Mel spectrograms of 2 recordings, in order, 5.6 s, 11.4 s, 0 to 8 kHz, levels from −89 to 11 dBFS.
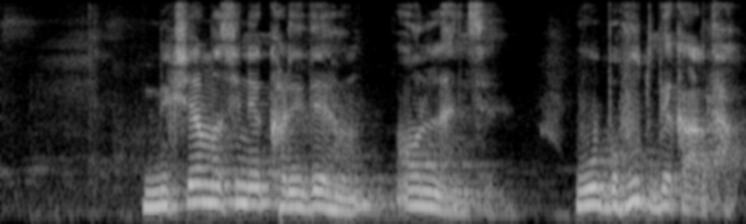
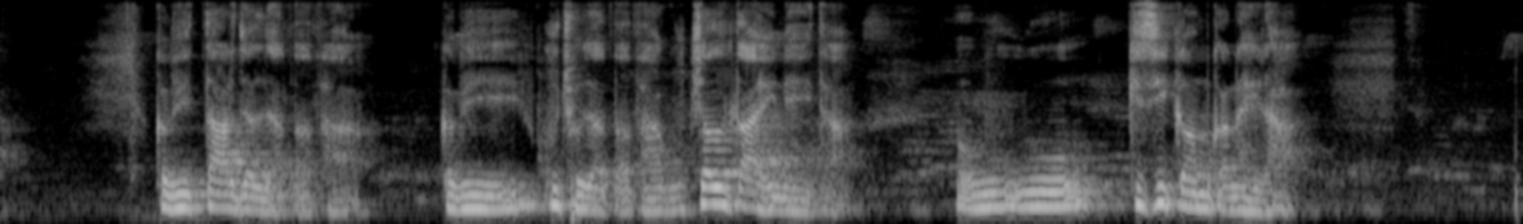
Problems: none marked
